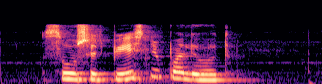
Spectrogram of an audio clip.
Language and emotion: Russian, neutral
